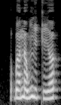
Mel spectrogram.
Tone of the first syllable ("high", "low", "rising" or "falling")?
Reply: rising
